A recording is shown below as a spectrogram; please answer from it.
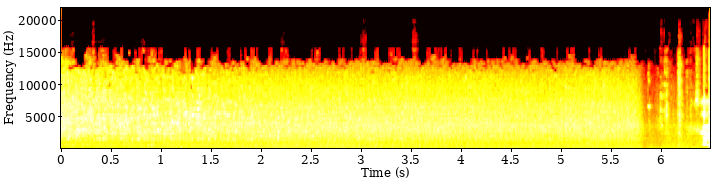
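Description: Steady drone from a 1978 Chevy C10 with a straight-six engine while driving, heard from inside the cab: a loud, even engine hum that holds constant and then dips briefly near the end.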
